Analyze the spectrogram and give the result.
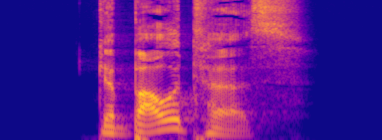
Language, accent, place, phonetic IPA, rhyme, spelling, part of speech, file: German, Germany, Berlin, [ɡəˈbaʊ̯təs], -aʊ̯təs, gebautes, adjective, De-gebautes.ogg
- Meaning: strong/mixed nominative/accusative neuter singular of gebaut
